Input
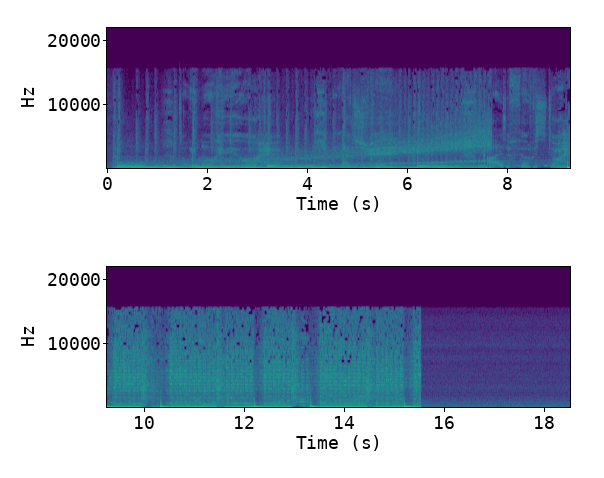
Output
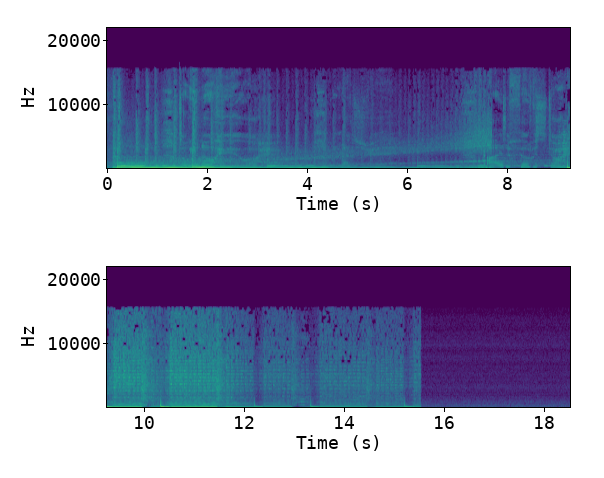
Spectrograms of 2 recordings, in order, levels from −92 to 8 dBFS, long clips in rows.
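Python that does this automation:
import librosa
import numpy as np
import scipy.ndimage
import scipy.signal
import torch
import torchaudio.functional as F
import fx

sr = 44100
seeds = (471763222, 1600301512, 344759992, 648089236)

y = fx.gain(x, sr, db=fx.line((1.95, 10.0), (2.75, -1.0), (4.36, -1.0), (5.46, -8.5), (6.8, -8.5), (7.44, 2.5), (11.43, 2.5), (12.08, -9.0)))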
